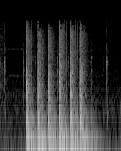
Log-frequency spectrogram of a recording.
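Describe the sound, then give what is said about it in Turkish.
A rapid series of about six loud, heavy knocks on a door, evenly spaced, then quiet with no voices. “Kapı çalmıyor reis.”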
